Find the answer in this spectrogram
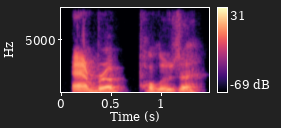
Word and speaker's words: AmbroPalooza: the uh i'm going to say it wrong ambra palooza that's right is that did i say that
